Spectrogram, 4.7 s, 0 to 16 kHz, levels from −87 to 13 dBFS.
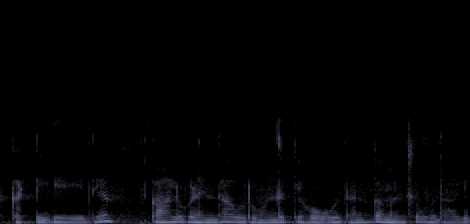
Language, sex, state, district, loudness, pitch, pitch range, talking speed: Kannada, female, Karnataka, Bellary, -47 LUFS, 160 Hz, 155-170 Hz, 90 wpm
